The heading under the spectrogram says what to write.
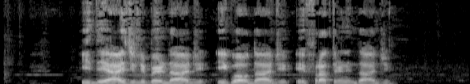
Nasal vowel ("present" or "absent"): absent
